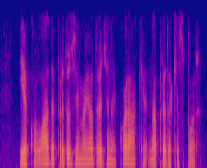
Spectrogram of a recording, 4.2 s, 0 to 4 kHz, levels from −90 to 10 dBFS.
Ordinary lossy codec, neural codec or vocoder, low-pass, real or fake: Opus, 32 kbps; autoencoder, 48 kHz, 128 numbers a frame, DAC-VAE, trained on Japanese speech; 3.6 kHz; fake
